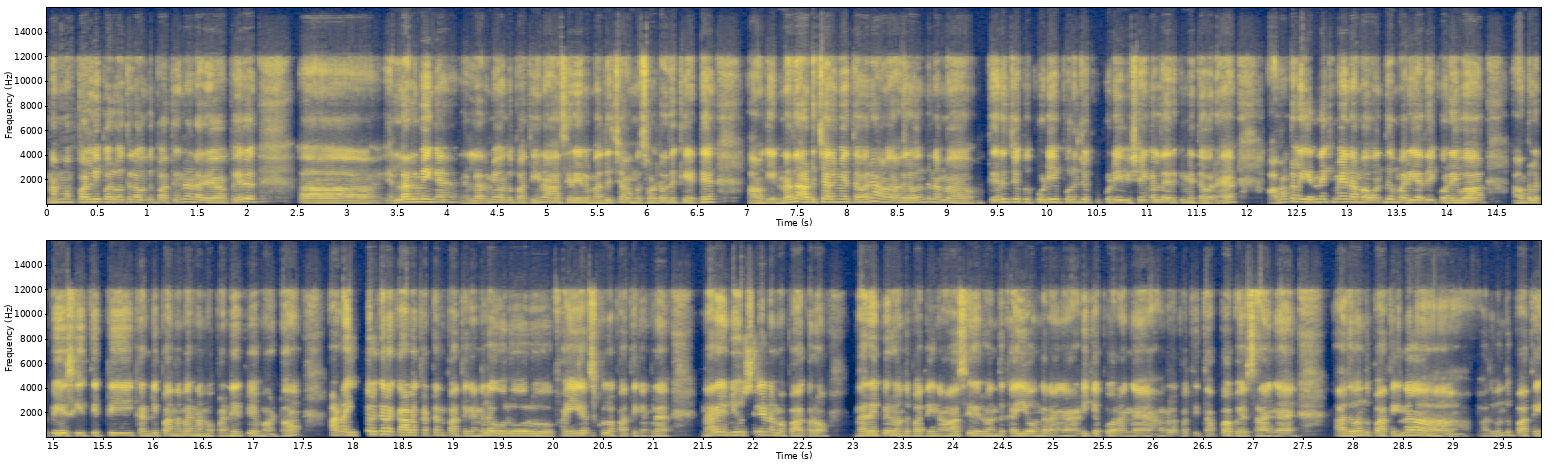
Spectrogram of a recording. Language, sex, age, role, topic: Tamil, male, 20-24, guest, சமுதாயத்தில் பரஸ்பர மரியாதையை நாம் எப்படி வளர்த்தெடுக்கலாம்?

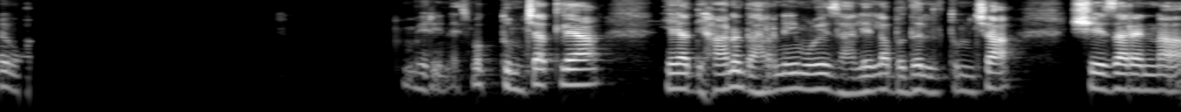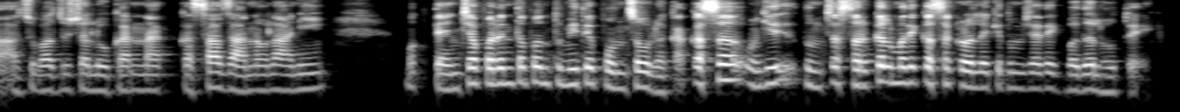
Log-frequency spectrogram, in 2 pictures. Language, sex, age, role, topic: Marathi, male, 40-44, host, दैनंदिन आयुष्यात ध्यानासाठी वेळ कसा काढता?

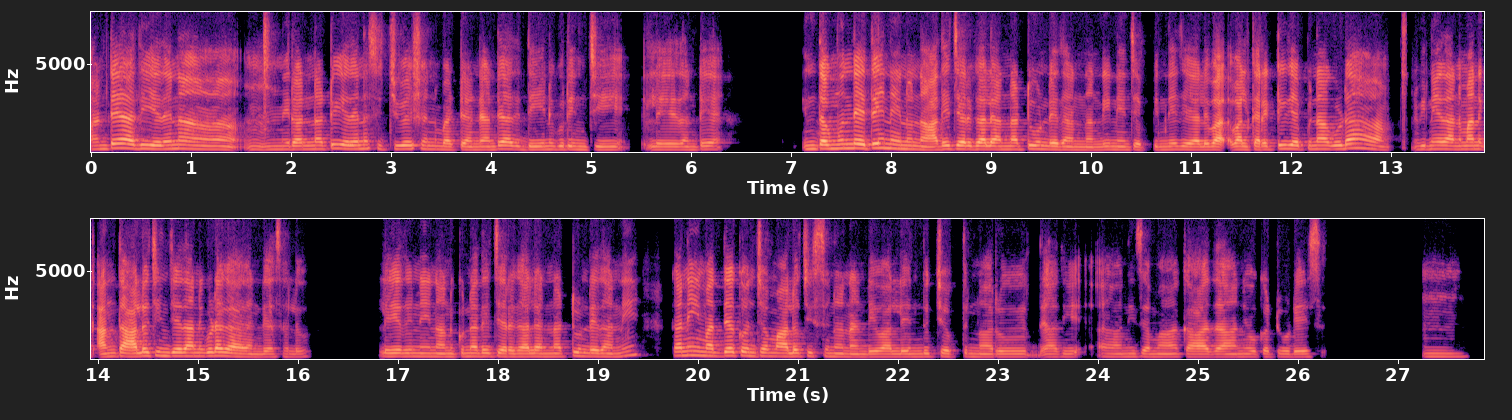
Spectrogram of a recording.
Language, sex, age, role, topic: Telugu, female, 30-34, guest, అంగీకారం శాంతి తెస్తుందనే మీ అనుభవం ఏమిటి?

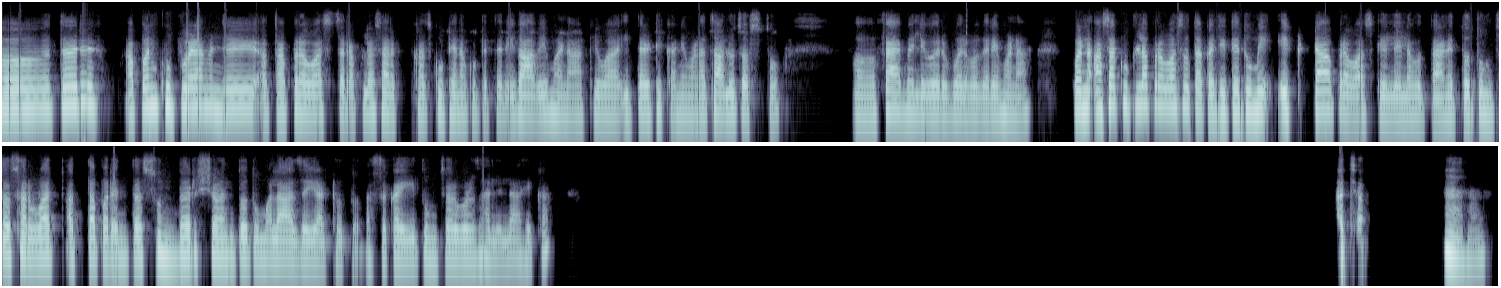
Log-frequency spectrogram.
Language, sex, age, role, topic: Marathi, female, 25-29, host, तुम्ही केलेल्या एकट्या प्रवासांपैकी सर्वात सुंदर प्रवास कुठे झाला होता?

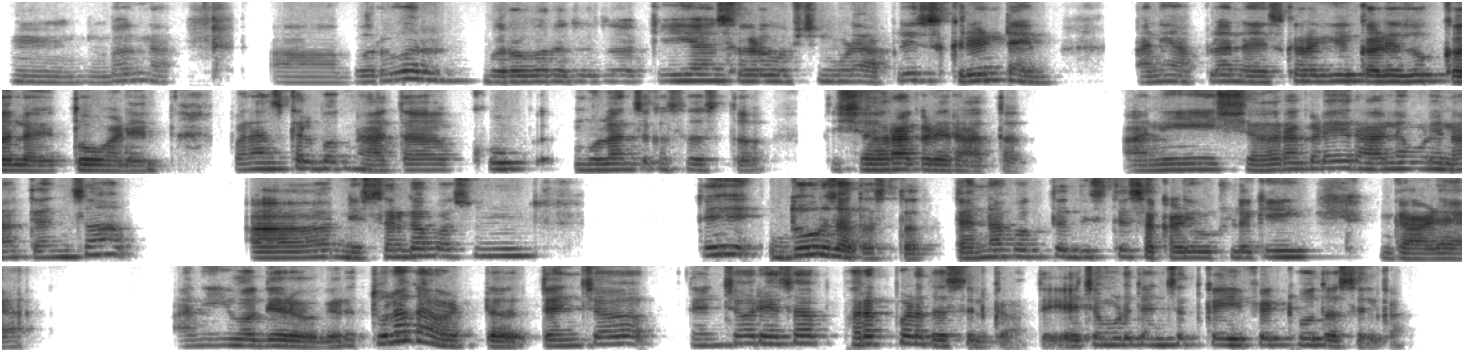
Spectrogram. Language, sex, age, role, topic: Marathi, male, 20-24, host, मुलांना निसर्गात ध्यान शिकवताना तुम्ही काय कराल?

